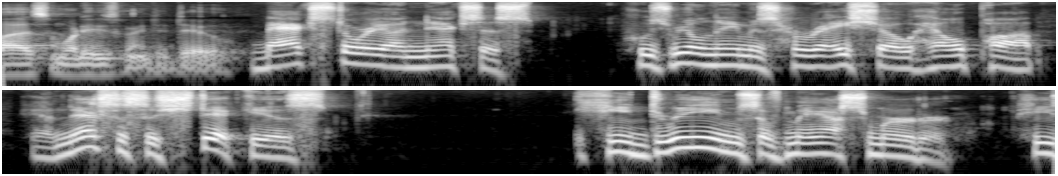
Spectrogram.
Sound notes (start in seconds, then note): none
